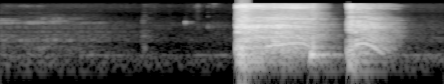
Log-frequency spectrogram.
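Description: A person coughing twice in quick succession, loud and close to the microphone, starting a little over a second in.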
